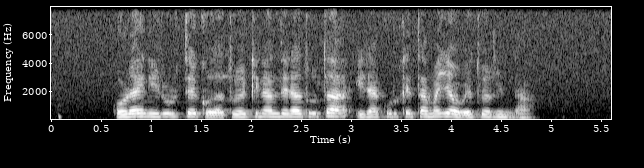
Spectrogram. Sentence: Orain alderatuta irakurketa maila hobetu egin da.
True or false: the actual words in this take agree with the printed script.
false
